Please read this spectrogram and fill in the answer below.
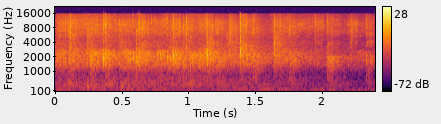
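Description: Audience applause, a dense patter of clapping that thins out and dies away toward the end.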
